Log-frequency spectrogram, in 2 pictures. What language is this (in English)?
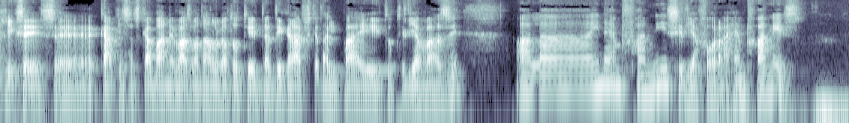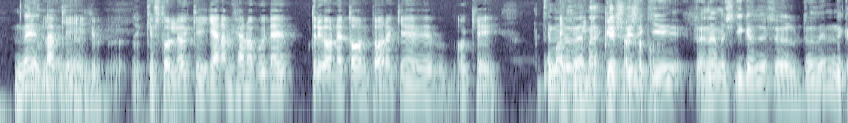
Greek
